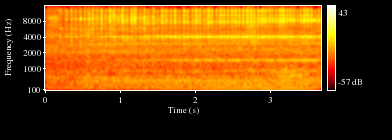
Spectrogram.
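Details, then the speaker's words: Hydraulic press with newly installed pilot check valve and new permanent high-pressure seamless pipe, while the press lowers: quick chattering clicks about three or four a second over a faint hiss; normal pilot check valve chatter. "ये देखो pilot check वाल की आवाज़ आ रही होगी आपको।"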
